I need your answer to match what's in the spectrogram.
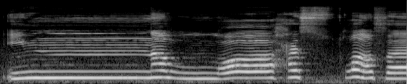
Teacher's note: صاد اور طا دونوں کو موٹا کر کے پڑھیں گے، حروف مستعلیہ میں سے ہے، ٹھیک ہے.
